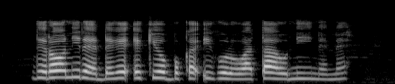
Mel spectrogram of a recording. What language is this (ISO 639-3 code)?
kik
